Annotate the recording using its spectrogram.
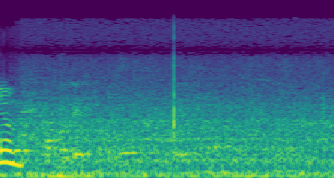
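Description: Steady low background hum, with one faint click about a second in.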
